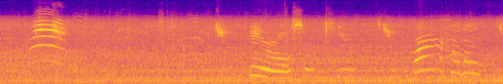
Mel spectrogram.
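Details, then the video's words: Gray kitten of mixed breed meowing while being carried, high rising-falling mews mixed with a person talking and other lower wavering cries. "Cute baby cat meows loudly."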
